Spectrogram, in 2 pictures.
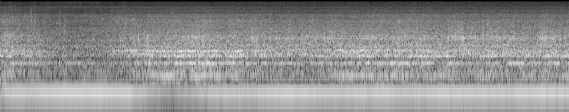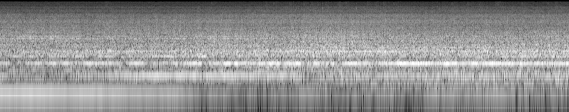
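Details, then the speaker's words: Newly replaced pool pump, after the old one went bang, started up on a sand-filter system: loud steady motor hum with a wavering whine while lifting water, fading after about nine seconds as it primes normally and goes quiet. "When you hear the pump go quiet, that's when you know that it's properly working at capacity."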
